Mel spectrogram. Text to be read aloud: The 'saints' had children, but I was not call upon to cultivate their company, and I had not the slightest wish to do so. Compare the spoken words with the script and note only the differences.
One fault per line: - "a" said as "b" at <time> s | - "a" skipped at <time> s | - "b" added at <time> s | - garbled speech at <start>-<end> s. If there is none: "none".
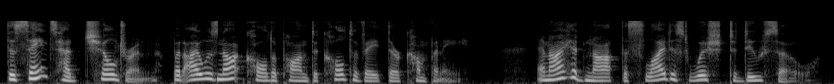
- "call" said as "called" at 2.4 s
